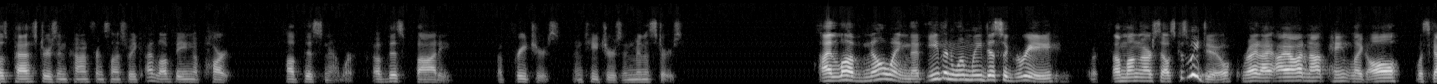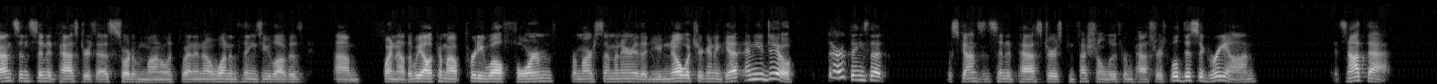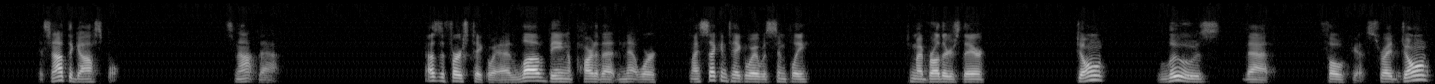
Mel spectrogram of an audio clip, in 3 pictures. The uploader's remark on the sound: was preached at Grace of God Lutheran on October 15, 2023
